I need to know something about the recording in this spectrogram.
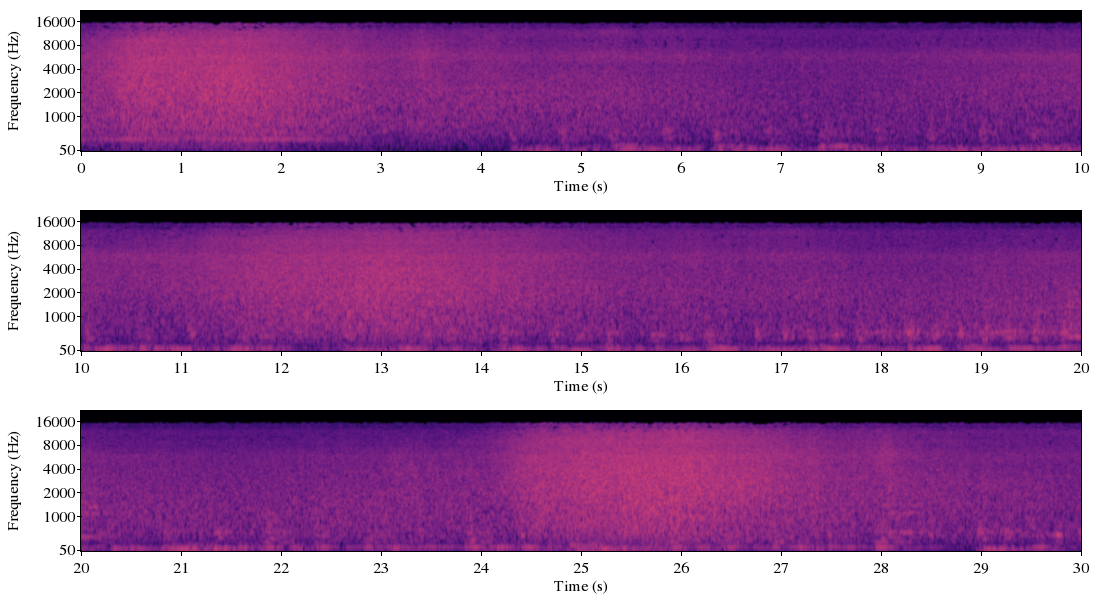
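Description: Sea waves washing onto a beach, swelling and fading three times about twelve seconds apart, with background music carrying a low bass line from about four seconds in.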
